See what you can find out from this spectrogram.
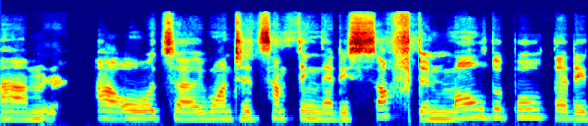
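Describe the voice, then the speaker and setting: A woman with a German accent in monotone, flat intonation, on a very clean recording with a silent background. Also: dry, close sound with no echo. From Germany. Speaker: company founder. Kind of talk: interview.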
